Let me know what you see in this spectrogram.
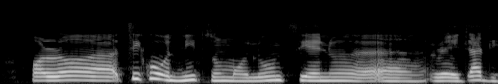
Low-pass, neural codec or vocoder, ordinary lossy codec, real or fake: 7.2 kHz; none; none; real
